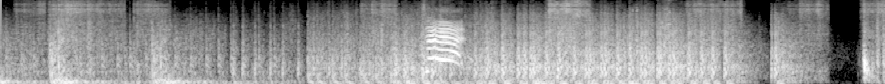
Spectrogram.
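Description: Rapid rifle shots fire in quick bursts.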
